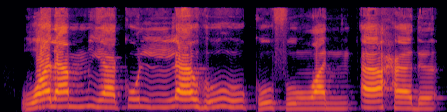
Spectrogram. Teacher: অক্ফ করলে দাল সাকিন কলকলা হবে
